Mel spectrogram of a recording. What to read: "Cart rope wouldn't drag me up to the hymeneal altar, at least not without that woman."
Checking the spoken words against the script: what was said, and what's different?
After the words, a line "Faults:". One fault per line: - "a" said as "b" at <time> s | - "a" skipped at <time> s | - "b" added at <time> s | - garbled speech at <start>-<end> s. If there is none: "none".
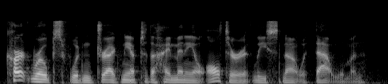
"Cart ropes wouldn't drag me up to the hymeneal altar, at least not with that woman."
Faults:
- "rope" said as "ropes" at 0.3 s
- "without" said as "with" at 3.0 s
